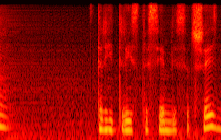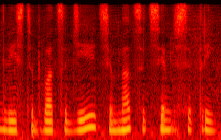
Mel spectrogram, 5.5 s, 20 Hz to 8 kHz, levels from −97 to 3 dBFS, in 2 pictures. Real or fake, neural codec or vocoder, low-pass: fake; codec, 16 kHz, about 1 kbps, DyCAST, with the encoder's durations; 7.2 kHz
